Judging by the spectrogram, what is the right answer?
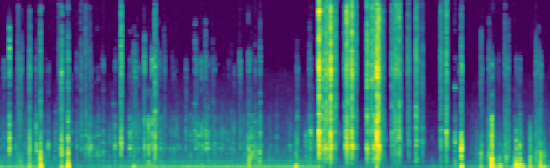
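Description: Scattered metallic clicks and light scrapes of a piston ring compressor being handled and adjusted around a piston in an engine block, with a cluster of sharper clicks about four to five seconds in, over a steady low hum.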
